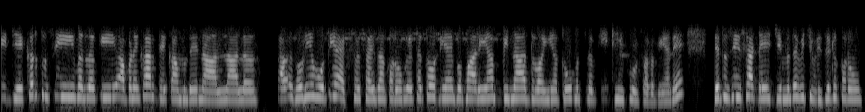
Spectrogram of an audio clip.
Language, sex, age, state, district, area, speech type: Punjabi, female, 30-45, Punjab, Ludhiana, urban, conversation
